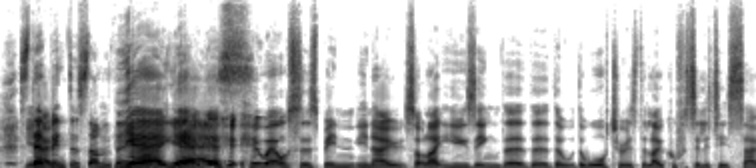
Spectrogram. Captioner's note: laughing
